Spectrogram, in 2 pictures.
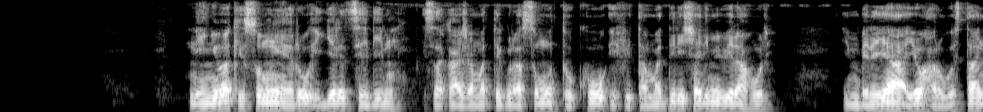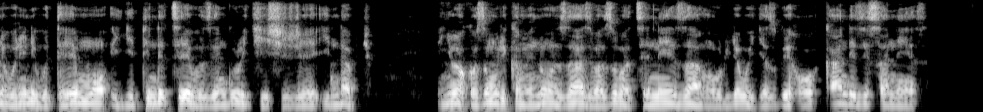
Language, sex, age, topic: Kinyarwanda, male, 18-24, education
